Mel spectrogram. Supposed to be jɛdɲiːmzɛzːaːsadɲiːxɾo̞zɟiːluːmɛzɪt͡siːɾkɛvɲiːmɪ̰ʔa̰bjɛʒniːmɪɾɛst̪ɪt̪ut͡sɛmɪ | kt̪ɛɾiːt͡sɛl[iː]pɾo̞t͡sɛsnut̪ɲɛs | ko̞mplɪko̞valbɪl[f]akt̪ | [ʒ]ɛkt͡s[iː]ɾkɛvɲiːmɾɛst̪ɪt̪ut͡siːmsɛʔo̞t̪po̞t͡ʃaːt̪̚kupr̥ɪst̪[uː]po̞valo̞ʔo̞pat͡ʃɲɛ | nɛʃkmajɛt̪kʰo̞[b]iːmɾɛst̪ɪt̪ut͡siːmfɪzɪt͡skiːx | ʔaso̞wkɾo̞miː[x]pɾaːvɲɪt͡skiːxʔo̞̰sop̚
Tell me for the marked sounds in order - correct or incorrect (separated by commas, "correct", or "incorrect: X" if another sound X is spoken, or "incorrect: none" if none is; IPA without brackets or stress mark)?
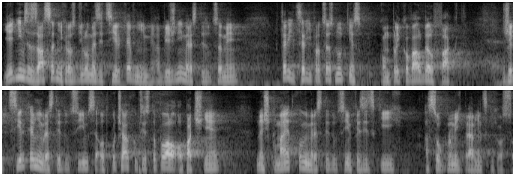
correct, correct, correct, correct, incorrect: u, incorrect: v, correct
